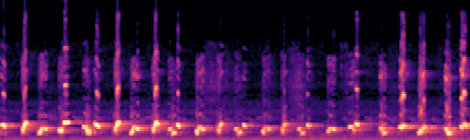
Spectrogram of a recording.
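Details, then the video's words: Yellow-vented bulbul in a long rolling morning song used to provoke other bulbuls: a continuous chain of liquid, gurgling notes that rise and fall, brisk and evenly spaced. "SUARA trucukan ROPEL PANJANG pagi hari | Rajanya bikin trucukan lain gacor"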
